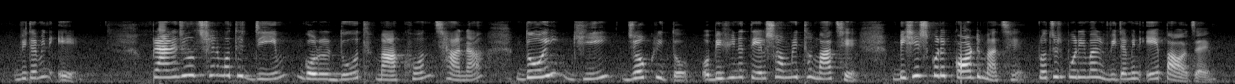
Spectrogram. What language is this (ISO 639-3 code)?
ben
